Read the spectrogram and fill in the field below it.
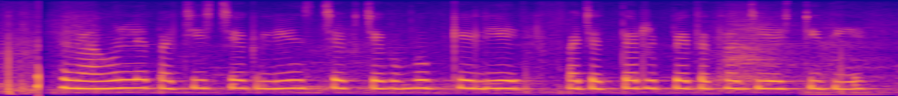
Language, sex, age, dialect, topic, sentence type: Hindi, female, 18-24, Awadhi Bundeli, banking, statement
